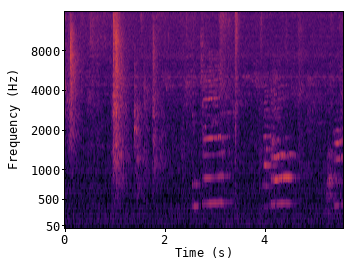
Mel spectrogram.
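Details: Cats being fed their evening meal at home in Thailand after a rain shower: a few quiet knocks, then three short meows, each a slightly rising and falling tone about a second apart, over low room hiss.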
